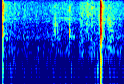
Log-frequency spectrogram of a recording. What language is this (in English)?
Chinese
